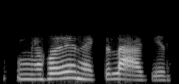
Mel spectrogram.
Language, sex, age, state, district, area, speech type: Manipuri, female, 30-45, Manipur, Kangpokpi, urban, conversation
